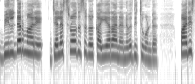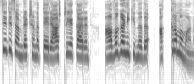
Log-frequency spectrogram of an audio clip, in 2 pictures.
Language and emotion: Malayalam, angry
